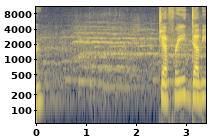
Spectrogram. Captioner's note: audience cheers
